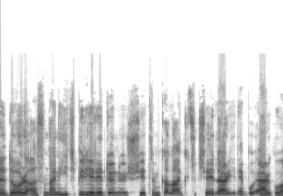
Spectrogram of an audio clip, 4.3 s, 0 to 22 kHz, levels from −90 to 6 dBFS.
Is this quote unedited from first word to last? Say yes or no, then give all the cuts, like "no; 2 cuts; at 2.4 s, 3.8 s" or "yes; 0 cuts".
yes; 0 cuts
